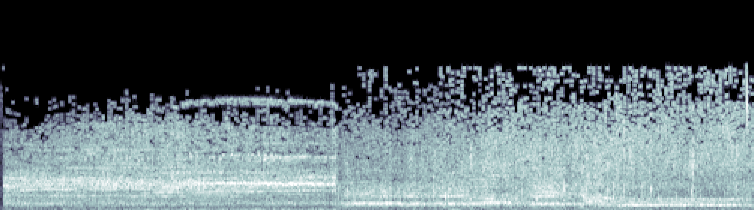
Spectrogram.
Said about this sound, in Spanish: El presidente ha llegado poco antes que los reyes y la princesa Leonor, y a pesar de que este año la tribuna estaba más lejos del público, se han repetido esos pitos y esos abucheos.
